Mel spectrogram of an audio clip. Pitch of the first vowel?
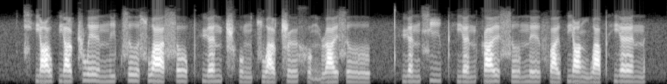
rising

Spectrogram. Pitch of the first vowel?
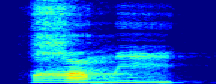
falling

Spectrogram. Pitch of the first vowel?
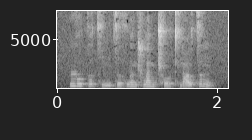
falling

